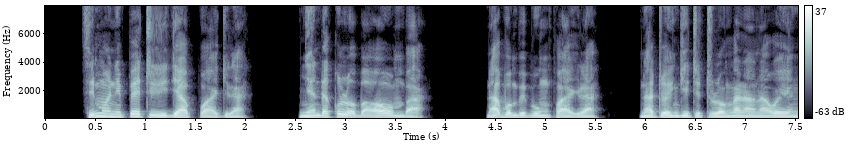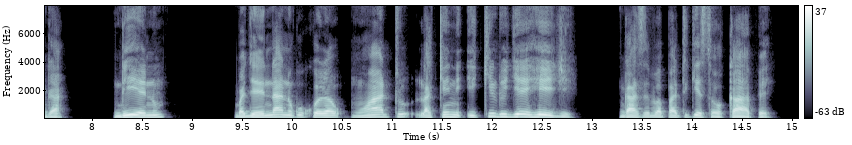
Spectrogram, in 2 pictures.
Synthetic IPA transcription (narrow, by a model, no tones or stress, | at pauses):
simɔnipɛtiliɟapwaɡila̰ | ɲɛndakulɔbahɔmba̰ | nabɔmbibum̩pwaɡila | natwɛŋɡititulɔŋɡananawɛŋɡa | ndijɛnu | baɟɛɛndanikukwɛlamuhatulakiniʔikiluɟɛɦɛɟi | ŋɡas̬ɛbapatik̬ɛsɔkapɛ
